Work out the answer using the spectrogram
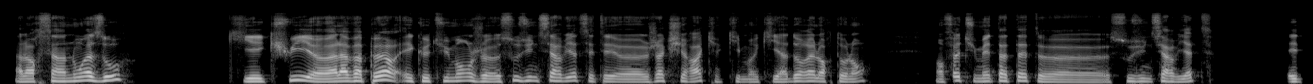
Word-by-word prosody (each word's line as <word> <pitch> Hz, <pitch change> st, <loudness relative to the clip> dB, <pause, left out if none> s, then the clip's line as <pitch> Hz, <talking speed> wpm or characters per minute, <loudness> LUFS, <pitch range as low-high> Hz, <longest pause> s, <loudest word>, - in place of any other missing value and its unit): Alors, 130 Hz, 0 st, +1 dB
c'est 155 Hz, -, 0 dB
un 145 Hz, +1 st, +2 dB
oiseau, 185 Hz, +4 st, +4 dB, 1.0 s
qui 140 Hz, 0 st, 0 dB
est 135 Hz, -, +3 dB
cuit, 195 Hz, -2 st, +2 dB
heu, 135 Hz, -, +4 dB
à 135 Hz, +1 st, +6 dB
la 150 Hz, +1 st, +7 dB
vapeur 180 Hz, +5 st, +4 dB
et 150 Hz, -2 st, 0 dB
que -, -, -3 dB
tu 155 Hz, +2 st, -4 dB
manges, 165 Hz, -3 st, -1 dB
heu, 130 Hz, -1 st, 0 dB
sous 185 Hz, +7 st, -4 dB
une 170 Hz, -1 st, -3 dB
serviette. 170 Hz, 0 st, 0 dB
C'était, 140 Hz, -5 st, -4 dB
heu, 120 Hz, -1 st, -1 dB
Jacques 155 Hz, +5 st, -2 dB
Chirac 145 Hz, -2 st, -3 dB
qui 135 Hz, -, -9 dB
me 120 Hz, 0 st, -7 dB
qui 125 Hz, +1 st, -6 dB
adorait 150 Hz, +5 st, 0 dB
l'ortolan. 135 Hz, +1 st, -4 dB, 0.6 s
En 120 Hz, 0 st, -7 dB
fait, 180 Hz, +7 st, 0 dB
tu 145 Hz, -, -7 dB
mets 145 Hz, +1 st, -1 dB
ta 160 Hz, +1 st, +1 dB
tête, 165 Hz, -4 st, -2 dB
heu, 110 Hz, -3 st, -3 dB
sous 140 Hz, +7 st, -6 dB
une 135 Hz, -1 st, -5 dB
serviette 130 Hz, +3 st, -3 dB, 0.7 s
et 130 Hz, -1 st, 0 dB
145 Hz, 180 wpm, -23 LUFS, 130-165 Hz, 1.0 s, la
